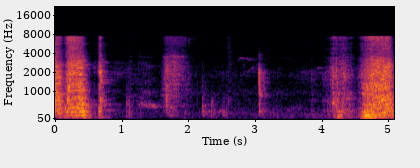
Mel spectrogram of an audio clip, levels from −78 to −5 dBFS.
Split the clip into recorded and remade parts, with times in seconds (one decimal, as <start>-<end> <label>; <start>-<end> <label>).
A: 0.0-1.9 remade; 1.9-5.1 recorded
